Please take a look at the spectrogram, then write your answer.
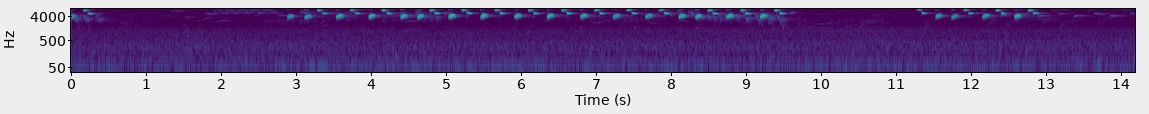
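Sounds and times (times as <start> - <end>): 
great tit song: 0.0 - 0.3, 2.4 - 9.6, 11.3 - 13.0
speech: 4.0 - 9.8, 11.6 - 12.8.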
